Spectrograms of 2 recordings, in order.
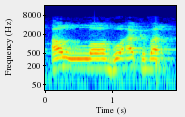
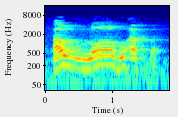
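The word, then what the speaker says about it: الله أكبر: Tafhim itu ditebalkan Allah. Allahu Akbar. Jadi bukan wau. Kalau dibaca pakai wau berarti keliru. Al Allah. Allahu Akbar.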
